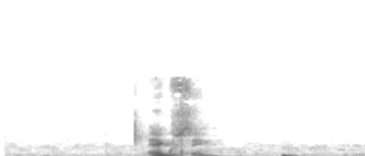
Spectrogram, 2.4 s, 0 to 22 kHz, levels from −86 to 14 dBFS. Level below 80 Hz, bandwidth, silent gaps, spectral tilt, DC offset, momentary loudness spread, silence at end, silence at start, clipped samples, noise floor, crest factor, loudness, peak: -54 dBFS; 11.5 kHz; none; -5 dB/octave; under 0.1%; 21 LU; 0.45 s; 0.3 s; under 0.1%; -66 dBFS; 24 dB; -36 LUFS; -16 dBFS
